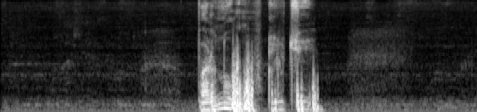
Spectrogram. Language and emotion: Russian, neutral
